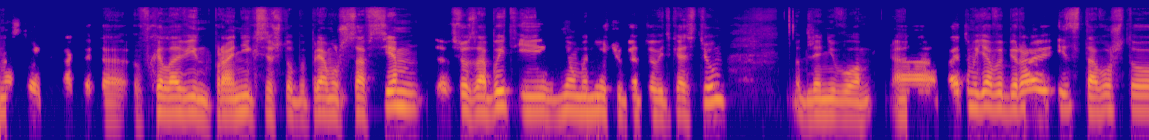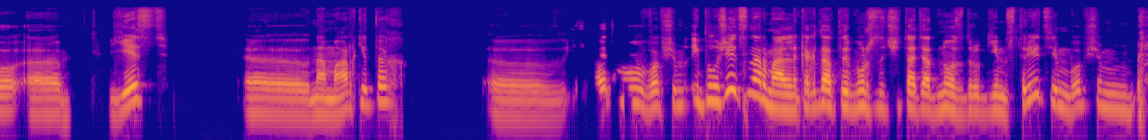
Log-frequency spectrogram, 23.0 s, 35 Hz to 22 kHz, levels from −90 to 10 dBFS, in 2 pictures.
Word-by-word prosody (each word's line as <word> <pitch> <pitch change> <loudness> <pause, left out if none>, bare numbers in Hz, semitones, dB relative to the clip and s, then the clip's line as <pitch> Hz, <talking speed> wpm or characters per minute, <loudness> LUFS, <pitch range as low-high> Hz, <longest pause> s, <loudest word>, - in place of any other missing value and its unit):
настолько, 130 - -5 0.2
так - - -6
это, - - -5
в - - -16
Хэллоуин 125 -4 +3
проникся, 125 0 +1
чтобы 105 +1 -6
прям 125 -1 +1
уж - - -4
совсем 155 - +2 0.3
всё 145 - +1
забыть 135 +8 +4
и 130 -1 -1
днем 130 +3 -2
и - - 0
ночью 130 - -3
готовить 115 - -3
костюм 200 - -1 0.7
для 115 +3 -2
него. 110 -2 -1 0.2
А, 115 - -1 0.4
поэтому 165 -3 0
я 160 +1 +4
выбираю 160 +5 +3
из 155 +1 -5
того, 140 +1 +2
что, 135 -1 -1
э, - - 0 0.5
есть, 440 - +2 0.7
э, 120 -2 0
на 120 +1 +1
маркетах. 180 - -1 0.8
Э, 105 -1 -5
и - - -25 0.2
поэтому, 195 +1 -1
в 155 - +1
общем, 175 +2 -3
и 195 +2 -4
получается 300 - +2
нормально. 155 - +6
Когда 170 +2 +5
ты 165 -2 +2
можешь 155 -1 -1
сочетать 155 +1 0
1 145 0 +3
с 120 - -7
другим, 135 0 -3
с - - -6
3, 190 - -2
в 150 - -1
общем, 150 -5 -6
140 Hz, 135 wpm, -23 LUFS, 120-175 Hz, 0.8 s, нормально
